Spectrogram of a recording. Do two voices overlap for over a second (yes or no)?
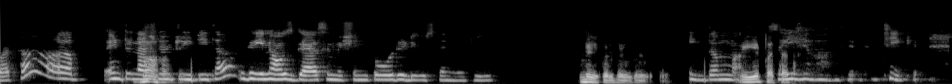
no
